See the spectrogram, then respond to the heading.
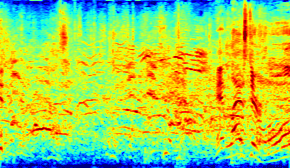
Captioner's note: audience cheering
